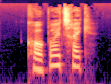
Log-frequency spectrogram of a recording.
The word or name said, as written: cowboytrick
